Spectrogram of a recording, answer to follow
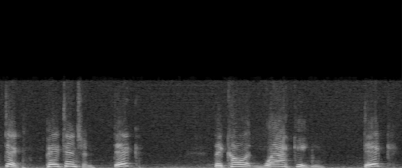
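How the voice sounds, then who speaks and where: A woman's voice: on the high side, animated, unhurried, breathy edge, heavily acted. A woman playing an earnest, secretive anonymous tipster in a comedic radio drama, solemn and self-serious. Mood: secretive, urgent.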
